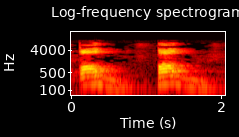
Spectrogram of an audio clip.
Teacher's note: It's qaf at the back, dad at the sides. Qad, and the air has to really fill up here because the dad needs to be heard.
